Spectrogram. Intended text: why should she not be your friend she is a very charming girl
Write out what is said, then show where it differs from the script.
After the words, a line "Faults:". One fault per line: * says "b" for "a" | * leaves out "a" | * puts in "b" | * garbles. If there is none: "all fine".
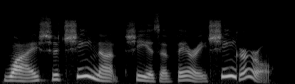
why should she not she is a very she girl
Faults:
* leaves out "be your friend"
* says "she" for "charming"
